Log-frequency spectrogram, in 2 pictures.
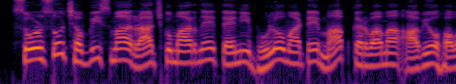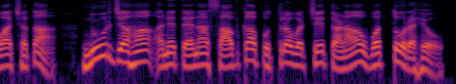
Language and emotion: Gujarati, neutral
